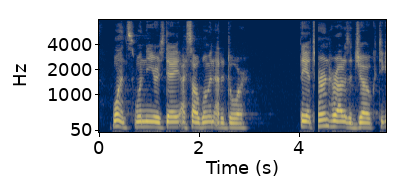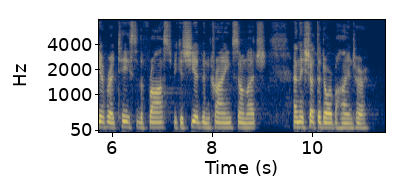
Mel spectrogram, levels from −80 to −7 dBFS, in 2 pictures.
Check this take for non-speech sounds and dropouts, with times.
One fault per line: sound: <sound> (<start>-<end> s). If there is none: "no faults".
sound: dropout (4.3-4.4 s)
